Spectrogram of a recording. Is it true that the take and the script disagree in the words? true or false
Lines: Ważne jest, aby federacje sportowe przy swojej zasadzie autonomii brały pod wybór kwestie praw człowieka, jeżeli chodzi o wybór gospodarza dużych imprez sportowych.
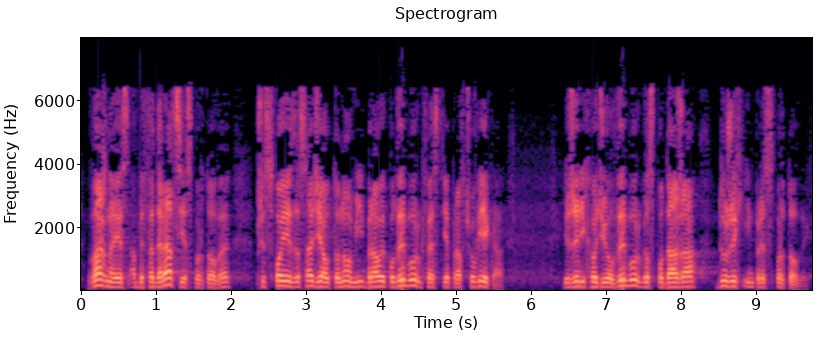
false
